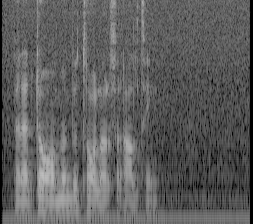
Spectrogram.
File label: pay, swedish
